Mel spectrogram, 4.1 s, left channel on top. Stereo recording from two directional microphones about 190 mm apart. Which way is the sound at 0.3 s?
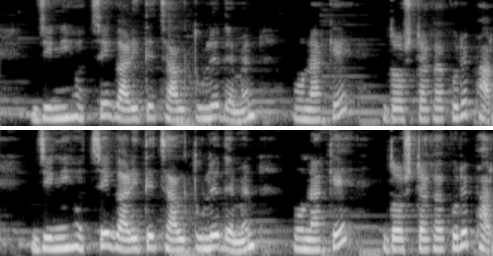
15° right (ahead or behind).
